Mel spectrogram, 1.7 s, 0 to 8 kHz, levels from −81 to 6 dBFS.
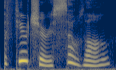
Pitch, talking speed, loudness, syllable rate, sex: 255 Hz, 170 wpm, -16 LUFS, 4.5 syllables/s, female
